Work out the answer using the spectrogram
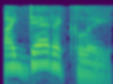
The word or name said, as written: eidetically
